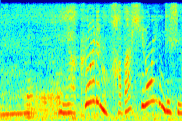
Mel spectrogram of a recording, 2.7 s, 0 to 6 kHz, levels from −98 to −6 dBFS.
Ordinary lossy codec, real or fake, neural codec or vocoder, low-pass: none; fake; codec, 16 kHz, 1.1 kbps, Voila-Tokenizer; 5.4 kHz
